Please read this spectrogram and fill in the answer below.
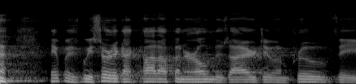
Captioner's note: chuckles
